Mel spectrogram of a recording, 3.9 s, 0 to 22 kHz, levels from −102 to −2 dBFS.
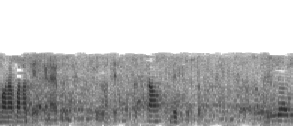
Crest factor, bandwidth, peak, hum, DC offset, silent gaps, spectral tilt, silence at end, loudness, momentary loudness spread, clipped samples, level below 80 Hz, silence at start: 22 dB; 4 kHz; -4 dBFS; none; under 0.1%; none; -9 dB/octave; 0 s; -27 LUFS; 16 LU; under 0.1%; -62 dBFS; 0 s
